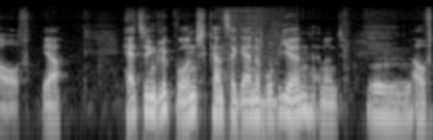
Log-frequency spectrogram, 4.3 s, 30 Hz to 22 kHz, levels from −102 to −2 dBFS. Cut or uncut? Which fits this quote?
cut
